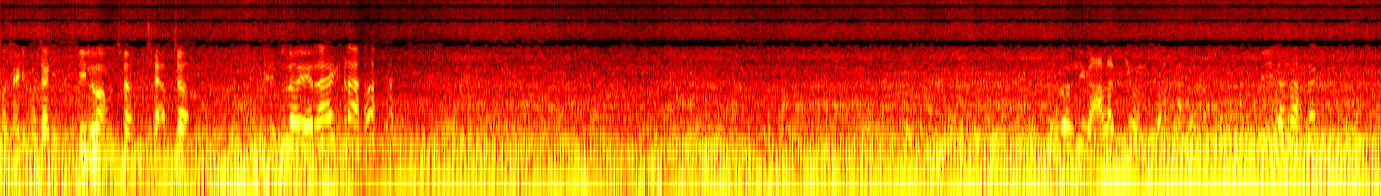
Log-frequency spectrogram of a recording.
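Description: A motorcycle engine hums steadily while riding, its pitch rising and falling.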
